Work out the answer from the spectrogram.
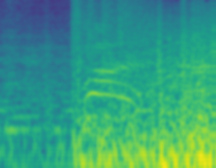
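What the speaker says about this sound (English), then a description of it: "They're firing a volley!" A volley of gunfire bursts out suddenly and loudly, a broad crackling roar of shots fired together that then rumbles on, while a voice shouts over it.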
